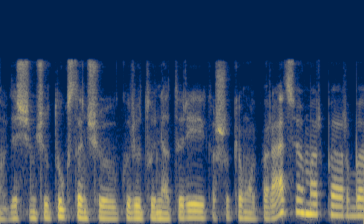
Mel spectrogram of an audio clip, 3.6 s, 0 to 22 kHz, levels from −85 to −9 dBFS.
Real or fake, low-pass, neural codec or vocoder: real; 7.2 kHz; none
